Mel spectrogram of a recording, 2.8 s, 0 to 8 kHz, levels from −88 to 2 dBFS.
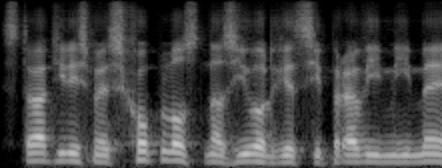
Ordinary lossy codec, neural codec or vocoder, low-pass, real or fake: none; codec, 16 kHz, 0.3 kbps, FocalCodec; none; fake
